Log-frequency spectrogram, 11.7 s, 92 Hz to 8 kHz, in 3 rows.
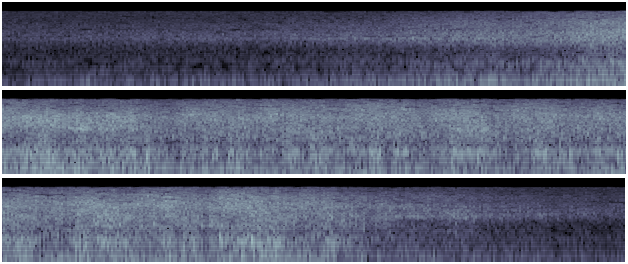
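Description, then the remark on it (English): A Metroliner express train rushes past at 115 miles an hour, heading south to north, a broad roaring rumble that swells to a loud peak, holds with rapid clattering, then trails off as it moves away. No one speaks. “But sit back and listen as the Metroliner speeds by at 115 miles an hour, south to north.”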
